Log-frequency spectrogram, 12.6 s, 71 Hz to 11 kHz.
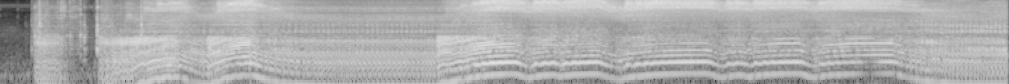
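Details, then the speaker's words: Trash-picked Weed Eater Featherlite FL26, 25cc two-stroke string trimmer, after carburetor adjustment (low jet about ½–¾ turn, high jet about ¼–½ turn). Crisp buzz revving up and dropping back cleanly, steady idle between blips; runs well, owner suspects a clutch problem. "and now this thing runs beautifully give you a little demo here"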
